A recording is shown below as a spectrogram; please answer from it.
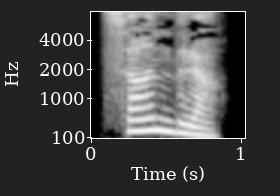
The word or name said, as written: ಸಿಂಧೂರಿ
